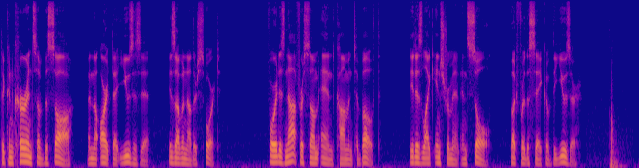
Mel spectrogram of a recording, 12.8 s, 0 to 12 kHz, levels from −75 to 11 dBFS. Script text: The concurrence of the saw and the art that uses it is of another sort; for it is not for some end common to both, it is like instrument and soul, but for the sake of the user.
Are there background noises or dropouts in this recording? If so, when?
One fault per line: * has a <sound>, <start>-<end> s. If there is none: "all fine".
* has a dropout, 4.1-4.1 s
* has a thud, 12.2-12.6 s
